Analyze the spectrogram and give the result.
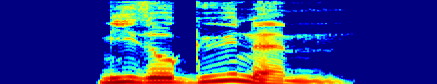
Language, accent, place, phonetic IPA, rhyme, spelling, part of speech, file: German, Germany, Berlin, [mizoˈɡyːnəm], -yːnəm, misogynem, adjective, De-misogynem.ogg
- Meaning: strong dative masculine/neuter singular of misogyn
